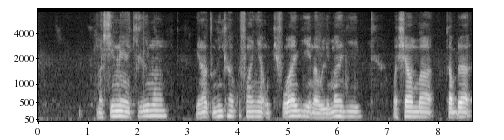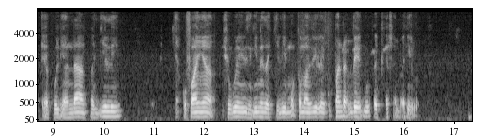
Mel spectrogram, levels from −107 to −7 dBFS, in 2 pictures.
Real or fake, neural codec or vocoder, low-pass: fake; vocoder, 44.1 kHz, 128 mel bands, Pupu-Vocoder; 7.2 kHz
